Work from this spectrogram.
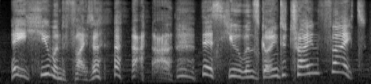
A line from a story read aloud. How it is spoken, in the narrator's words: the elf laughed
